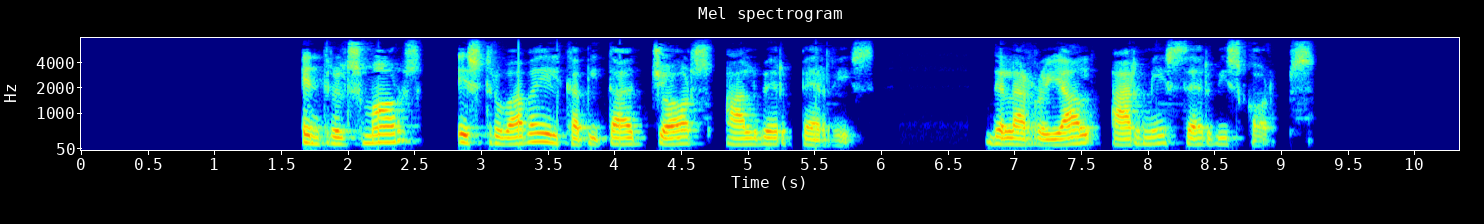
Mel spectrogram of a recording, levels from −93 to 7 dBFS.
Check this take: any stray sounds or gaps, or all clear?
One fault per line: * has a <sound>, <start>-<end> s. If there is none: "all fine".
all fine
